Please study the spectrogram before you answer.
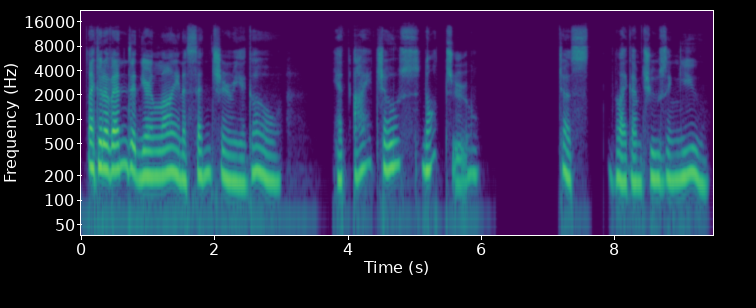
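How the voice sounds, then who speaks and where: Slow, possessive vampire woman, acted by a woman. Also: medium pitch, warm tone, no echo, studio quality, close to an everyday voice. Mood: seductive, taunting. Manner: slow, theatrical, seductive taunting with drawn-out pauses. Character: obsessive, possessive, manipulative centuries-old female vampire lover. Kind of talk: ASMR roleplay acting.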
